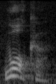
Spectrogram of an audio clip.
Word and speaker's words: Walker: she is a Slave drivers at Mrs Walker Walker what w is pronounced W your employer's name is Walker yeah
